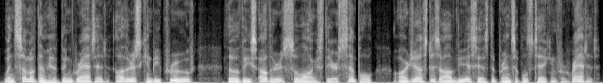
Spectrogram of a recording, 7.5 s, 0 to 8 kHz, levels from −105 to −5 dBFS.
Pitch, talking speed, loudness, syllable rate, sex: 115 Hz, 240 wpm, -17 LUFS, 6.4 syllables/s, male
